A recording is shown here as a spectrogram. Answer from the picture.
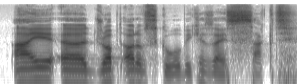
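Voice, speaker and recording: A man with a German accent speaks at a fairly slow pace. The sound is dry and close with no echo, in a very clean recording with a silent background. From Germany. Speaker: independent filmmaker and podcaster. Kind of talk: casual solo podcast monologue. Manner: halting, stumbles over words.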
